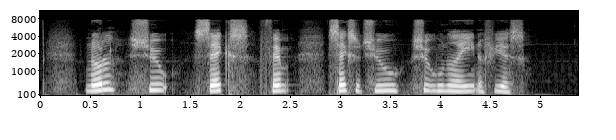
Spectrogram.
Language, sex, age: Danish, female, 30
